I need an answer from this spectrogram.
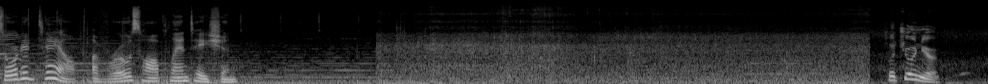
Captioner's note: water</b> <b>running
